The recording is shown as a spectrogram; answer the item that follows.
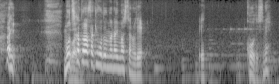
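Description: Faint music plays behind a man speaking. He keeps a moderate pace while his pitch swings very widely. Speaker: voice actor. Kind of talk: casual variety show talk. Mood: light, slightly nervous. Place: gym.

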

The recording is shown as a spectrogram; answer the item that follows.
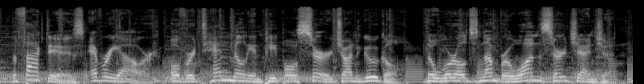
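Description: A man speaks at a moderate pace with hardly any pauses, at a fairly high pitch with very wide pitch swings. His loudness stays very even, with music in the background. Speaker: voice actor. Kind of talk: corporate narration. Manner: sincere, commanding, professional.

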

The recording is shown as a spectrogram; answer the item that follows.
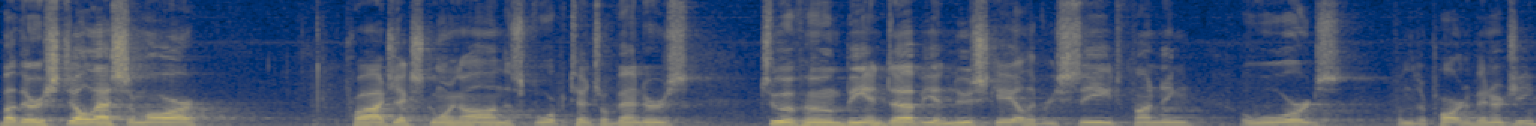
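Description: Speaking at a moderate pace, a man uses a fairly high pitch and monotone, flat intonation. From Louisiana. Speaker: nuclear regulator, former naval officer; keynote speaker. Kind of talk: conference keynote speech. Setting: stage with audience. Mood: light humor early on. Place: hall. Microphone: podium.

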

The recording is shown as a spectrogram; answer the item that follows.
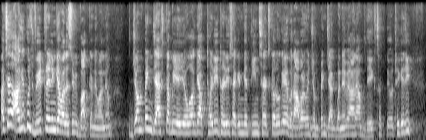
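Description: A man talks at a fairly quick pace in a high voice. His pitch varies in an ordinary way over light background noise. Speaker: presenter. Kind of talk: tutorial. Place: home room.

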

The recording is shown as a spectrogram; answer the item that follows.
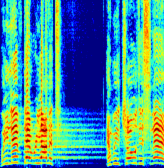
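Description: A man's raised, projected voice with an American accent against a quiet background. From US, North Philadelphia. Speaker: imam. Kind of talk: sermon. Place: church. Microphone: headset.

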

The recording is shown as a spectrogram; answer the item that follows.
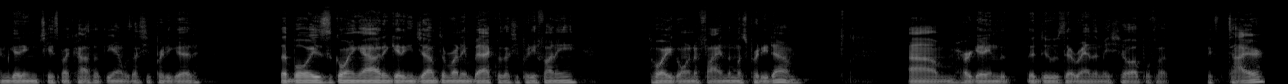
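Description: In a quiet background, a man with a very deep, low pitch talks at a very fast pace with fairly even intonation. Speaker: reaction video host. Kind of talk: casual reaction commentary. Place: home room.

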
